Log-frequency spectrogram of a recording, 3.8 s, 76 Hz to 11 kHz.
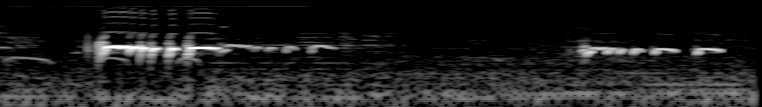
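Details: Local zebra dove song, used as a lure to draw other doves: a loud staccato burst of clipped coos near 0.5 seconds trailing into softer hooked rolling notes, with a second rolling phrase near the end.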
